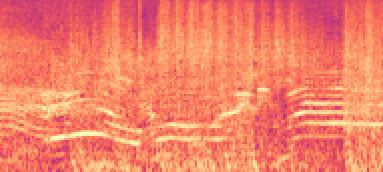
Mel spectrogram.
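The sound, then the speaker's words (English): A voice imitates a riot gun firing on full auto into store shelves of Twinkies and bags of Fritos, a steady stream of rapid, rattling bursts with gliding, whistling tones over it, loud and continuous for a couple of seconds. “You've blown away Twinkies off the shelves, holes in bags of Fritos.”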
